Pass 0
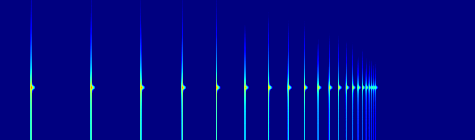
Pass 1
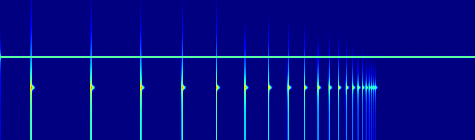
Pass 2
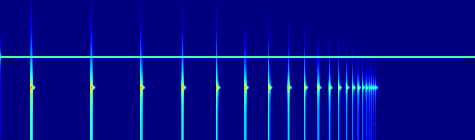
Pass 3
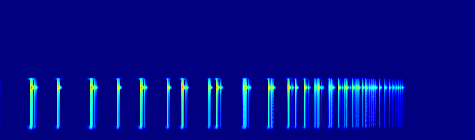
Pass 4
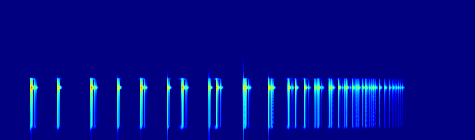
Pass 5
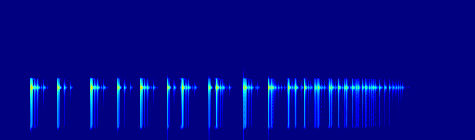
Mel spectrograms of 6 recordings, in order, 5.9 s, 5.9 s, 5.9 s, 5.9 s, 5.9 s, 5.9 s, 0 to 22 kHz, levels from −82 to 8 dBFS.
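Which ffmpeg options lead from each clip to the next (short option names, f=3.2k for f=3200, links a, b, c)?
-af "aeval=exprs='val(0)+0.0158*sin(2*PI*4800*n/s)':c=same,volume=1dB"
-filter_complex "[0:a]asplit=2[a][b];[b]adelay=16,volume=-12.5dB[c];[a][c]amix=inputs=2:normalize=0"
-af "aecho=1:1:47|335:0.1|0.447,afftfilt=real='re*between(b*sr/4096,270,2500)':imag='im*between(b*sr/4096,270,2500)':win_size=4096:overlap=0.75"
-filter_complex "[0:a]agate=range=-33dB:threshold=-49dB:ratio=3:detection=peak,acrossover=split=980[a][b];[a]alimiter=limit=-23dB:level=0:latency=1:release=70[c];[c][b]amix=inputs=2:normalize=0"
-af "aecho=1:1:79|158:0.0891|0.0276,volume=-8.5dB"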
